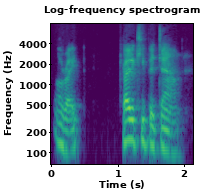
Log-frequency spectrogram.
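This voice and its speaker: A man's voice: mid-range voice, lively intonation, moderate pace, a little mellow, highs cut off, close to an everyday voice. A man acting the part of a harried, considerate cousin, earnest and slightly fretful, in a screenplay read-through. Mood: worried. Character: David, harried, anxious, considerate male cousin. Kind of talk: informal screenplay table read, naturalistic dialogue.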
